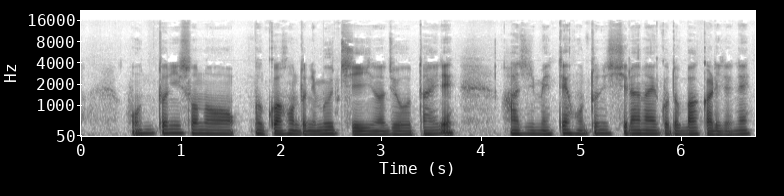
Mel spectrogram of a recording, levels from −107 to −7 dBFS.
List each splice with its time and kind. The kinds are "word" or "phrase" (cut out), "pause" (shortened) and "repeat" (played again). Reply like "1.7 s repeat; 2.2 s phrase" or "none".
1.6 s pause

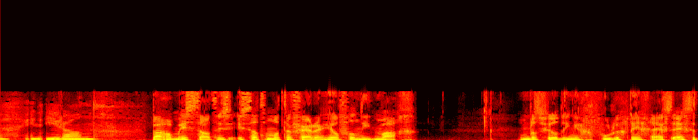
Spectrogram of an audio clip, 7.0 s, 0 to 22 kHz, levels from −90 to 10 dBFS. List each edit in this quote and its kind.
none

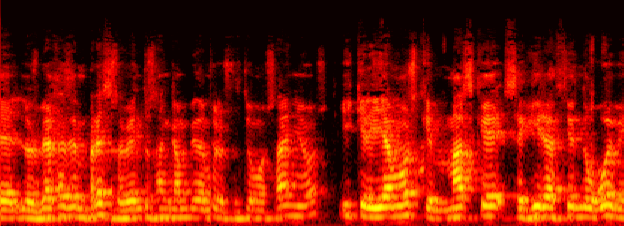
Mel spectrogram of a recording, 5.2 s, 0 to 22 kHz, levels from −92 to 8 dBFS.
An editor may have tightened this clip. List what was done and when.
0.9 s word; 1.7 s word; 2.8 s pause

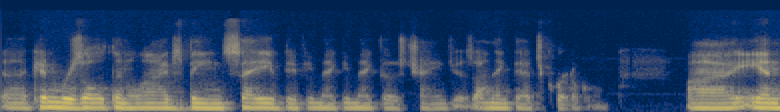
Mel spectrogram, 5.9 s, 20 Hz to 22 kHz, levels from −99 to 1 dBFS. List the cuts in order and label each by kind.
2.6 s repeat

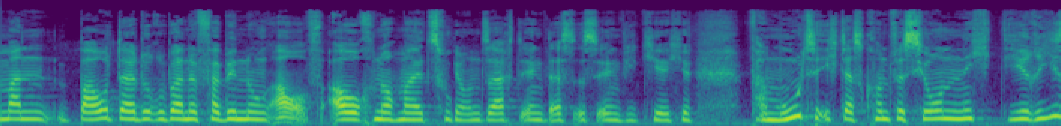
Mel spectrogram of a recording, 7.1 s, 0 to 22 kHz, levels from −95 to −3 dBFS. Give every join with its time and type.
3.0 s word; 3.6 s word

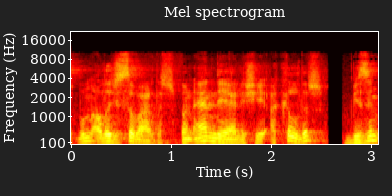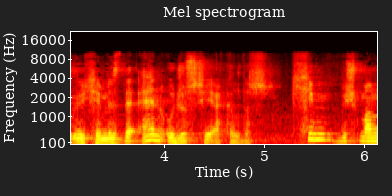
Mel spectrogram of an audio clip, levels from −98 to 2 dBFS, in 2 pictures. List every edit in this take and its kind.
none

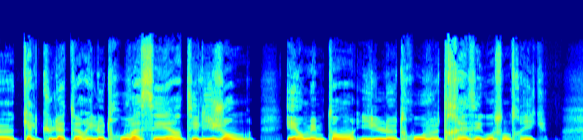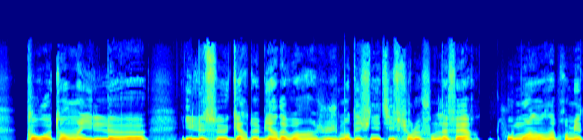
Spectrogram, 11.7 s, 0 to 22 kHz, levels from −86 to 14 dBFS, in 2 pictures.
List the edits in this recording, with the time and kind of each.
none

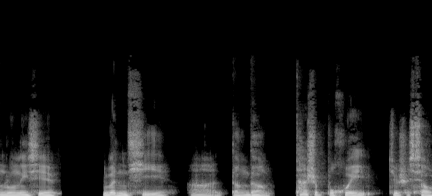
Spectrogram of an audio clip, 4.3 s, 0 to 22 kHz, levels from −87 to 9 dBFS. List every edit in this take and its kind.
2.8 s pause

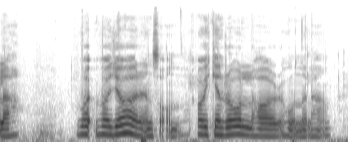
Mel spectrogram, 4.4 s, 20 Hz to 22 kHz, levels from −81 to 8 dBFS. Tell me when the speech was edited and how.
none

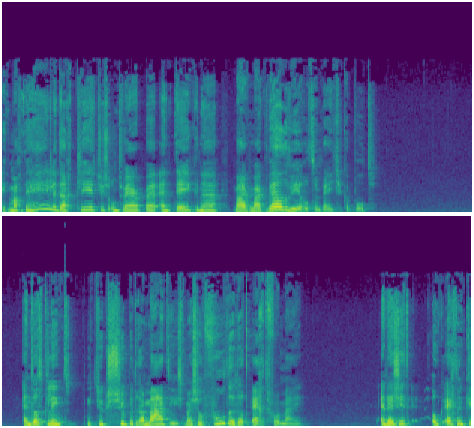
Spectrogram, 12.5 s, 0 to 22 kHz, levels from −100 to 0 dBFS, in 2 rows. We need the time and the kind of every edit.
3.0 s pause

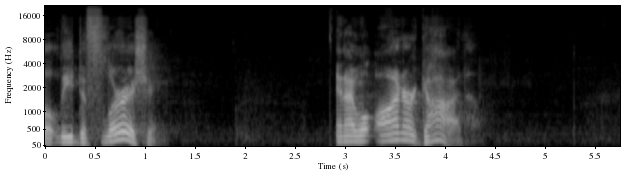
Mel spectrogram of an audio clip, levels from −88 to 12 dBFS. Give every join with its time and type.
none

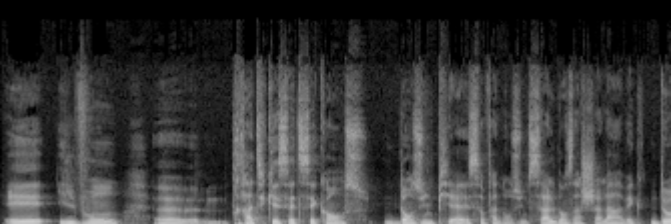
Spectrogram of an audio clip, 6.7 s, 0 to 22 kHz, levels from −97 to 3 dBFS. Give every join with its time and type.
none

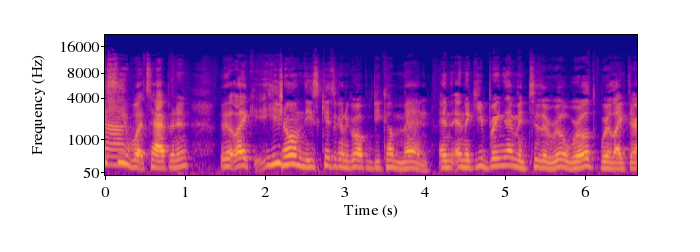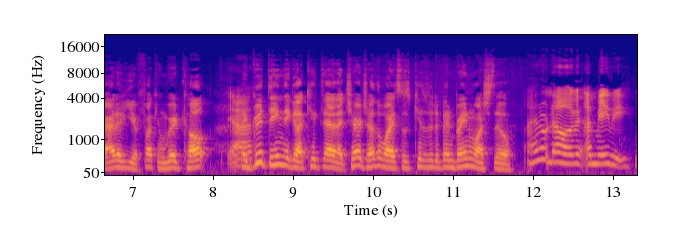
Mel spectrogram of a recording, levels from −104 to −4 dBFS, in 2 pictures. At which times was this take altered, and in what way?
2.2 s phrase; 4.1 s pause; 11.8 s pause

